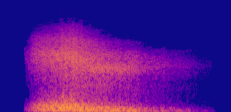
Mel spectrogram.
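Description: Whoosh sound effect of an animated logo intro, with a deep rumble underneath. It swells in about a quarter second in and fades away over the next second or so.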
